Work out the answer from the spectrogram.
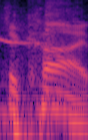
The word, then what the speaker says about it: Takei: george takei is uh it's takai but no it's it rhymes with okay he'll explain to you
